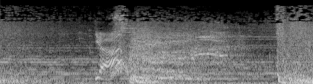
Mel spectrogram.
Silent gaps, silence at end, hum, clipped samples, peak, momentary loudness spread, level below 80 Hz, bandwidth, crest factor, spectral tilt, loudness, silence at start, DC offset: none; 0 s; none; under 0.1%; 0 dBFS; 12 LU; -28 dBFS; 17 kHz; 16 dB; -3.5 dB/octave; -16 LUFS; 0 s; under 0.1%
